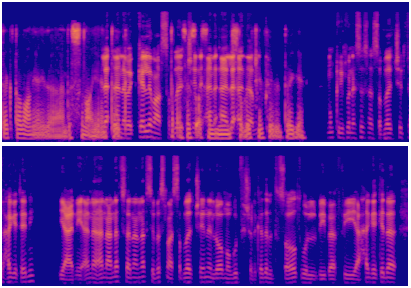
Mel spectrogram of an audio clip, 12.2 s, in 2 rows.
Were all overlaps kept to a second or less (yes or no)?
no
